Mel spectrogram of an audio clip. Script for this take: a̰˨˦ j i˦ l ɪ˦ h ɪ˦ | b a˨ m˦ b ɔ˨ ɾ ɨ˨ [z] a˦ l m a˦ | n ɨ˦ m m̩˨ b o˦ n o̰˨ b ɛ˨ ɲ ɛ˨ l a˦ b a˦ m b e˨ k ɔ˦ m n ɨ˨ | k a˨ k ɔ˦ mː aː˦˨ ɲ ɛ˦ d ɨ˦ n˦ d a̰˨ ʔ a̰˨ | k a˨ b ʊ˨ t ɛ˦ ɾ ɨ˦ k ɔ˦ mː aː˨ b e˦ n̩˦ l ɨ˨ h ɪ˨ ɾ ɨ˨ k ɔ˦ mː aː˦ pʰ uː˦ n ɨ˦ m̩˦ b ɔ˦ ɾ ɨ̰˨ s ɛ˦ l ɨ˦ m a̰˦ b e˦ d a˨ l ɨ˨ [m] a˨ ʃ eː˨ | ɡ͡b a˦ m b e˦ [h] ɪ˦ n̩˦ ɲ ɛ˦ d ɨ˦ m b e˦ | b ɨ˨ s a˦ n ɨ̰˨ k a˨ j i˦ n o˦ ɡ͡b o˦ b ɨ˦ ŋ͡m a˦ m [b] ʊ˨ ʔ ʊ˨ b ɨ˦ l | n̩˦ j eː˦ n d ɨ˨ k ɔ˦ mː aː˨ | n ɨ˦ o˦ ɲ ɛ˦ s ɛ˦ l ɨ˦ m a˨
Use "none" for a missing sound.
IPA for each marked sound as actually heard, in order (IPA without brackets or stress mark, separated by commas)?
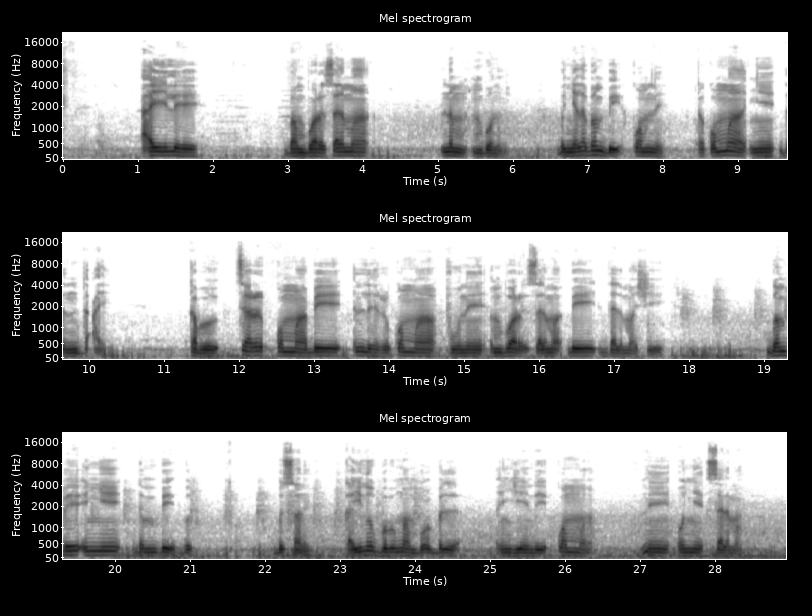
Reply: s, m, h, b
